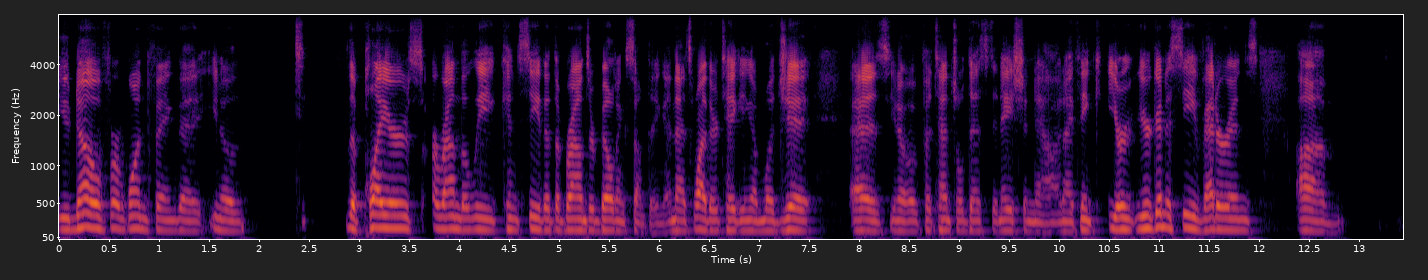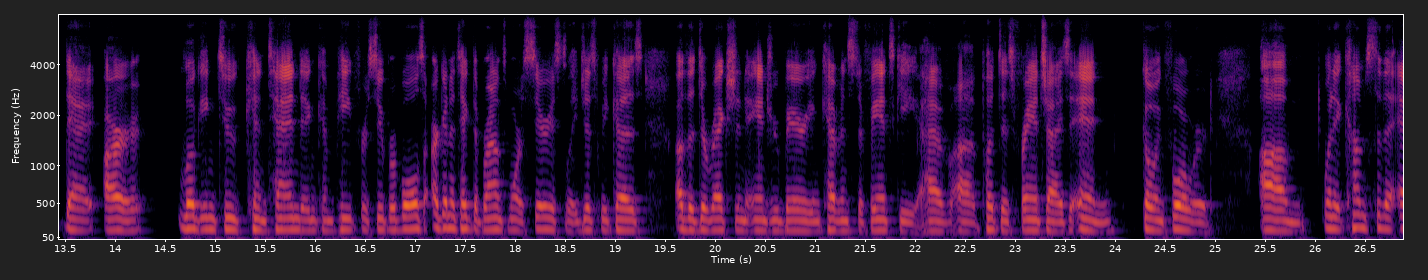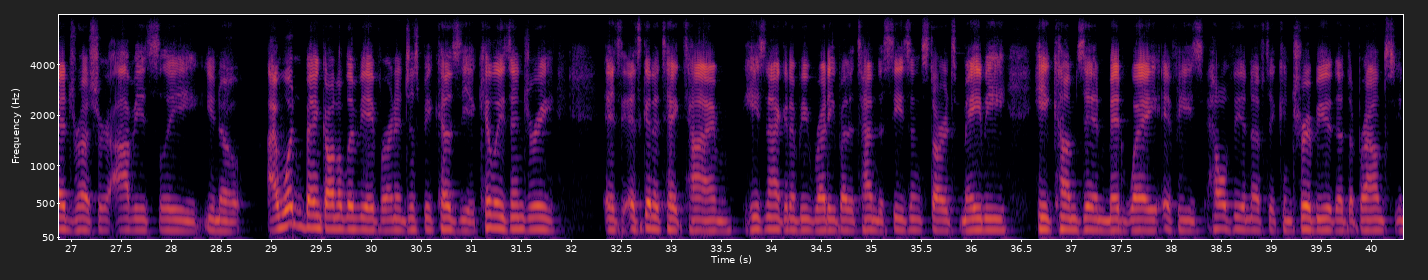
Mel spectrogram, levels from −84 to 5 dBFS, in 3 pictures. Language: English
